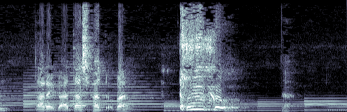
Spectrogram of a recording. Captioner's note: cough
